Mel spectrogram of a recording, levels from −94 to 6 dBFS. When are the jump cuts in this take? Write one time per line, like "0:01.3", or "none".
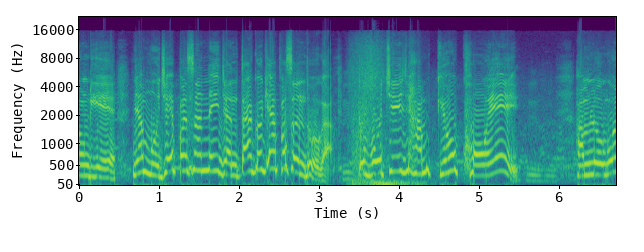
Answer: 0:03.3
